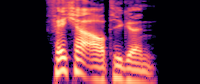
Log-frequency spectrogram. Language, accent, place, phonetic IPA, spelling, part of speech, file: German, Germany, Berlin, [ˈfɛːçɐˌʔaːɐ̯tɪɡn̩], fächerartigen, adjective, De-fächerartigen.ogg
- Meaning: inflection of fächerartig: 1. strong genitive masculine/neuter singular 2. weak/mixed genitive/dative all-gender singular 3. strong/weak/mixed accusative masculine singular 4. strong dative plural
